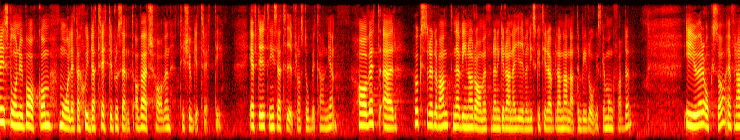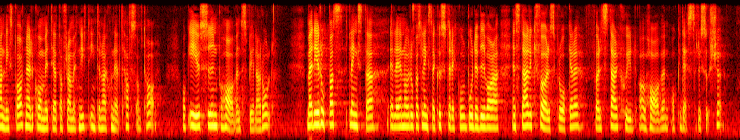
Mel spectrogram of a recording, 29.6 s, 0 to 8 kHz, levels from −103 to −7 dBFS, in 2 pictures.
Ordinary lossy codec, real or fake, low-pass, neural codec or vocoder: none; real; 7.2 kHz; none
